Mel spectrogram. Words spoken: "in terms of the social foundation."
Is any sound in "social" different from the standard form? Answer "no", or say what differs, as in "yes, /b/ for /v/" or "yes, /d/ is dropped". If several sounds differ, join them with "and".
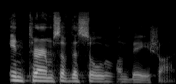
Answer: yes, /ʃ/ is dropped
